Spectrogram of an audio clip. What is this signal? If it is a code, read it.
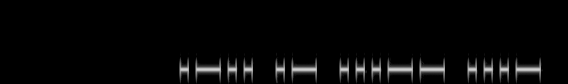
Morse code, heard as a keyed tone, about 15 wpm, 700 Hz. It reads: LA3V
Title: DXCC-100 Call Signs - 4 Characters - Repeated 3x - 15wpm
